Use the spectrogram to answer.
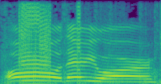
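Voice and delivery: loud, high "found you" shout; excited call. Real, not acted. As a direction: yell it out as you spot him. Finally finds his opponent.

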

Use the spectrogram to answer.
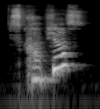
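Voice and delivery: high, rising surprise; surprised question. A narrator's reading. Draco questioning his father's choice of name, surprised. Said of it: "fragte Draco überrascht".

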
